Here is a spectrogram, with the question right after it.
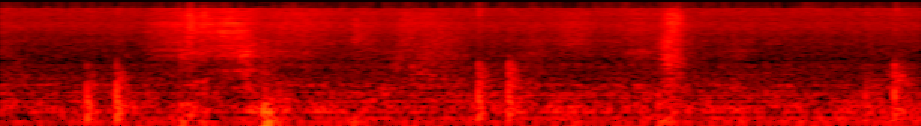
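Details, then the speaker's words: Normal resonant percussion note over the anterior chest, percussed in a ladder pattern in the intercostal spaces from apices to bases during a nursing respiratory assessment; resonance heard throughout. "all right so that was my anterior percussion and i heard nice resonance sounds all over"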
